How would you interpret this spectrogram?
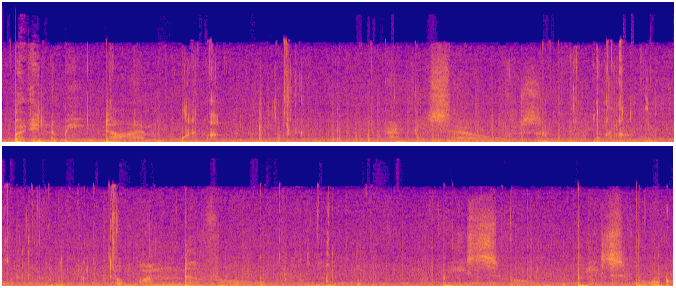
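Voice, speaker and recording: A man speaking in a breathy, unvoiced whisper, rambling informally and soothingly in an ASMR style. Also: extremely slow, pauses often, poor audio. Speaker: ASMR video creator and host. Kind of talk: whispered ASMR ramble retelling a film plot.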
